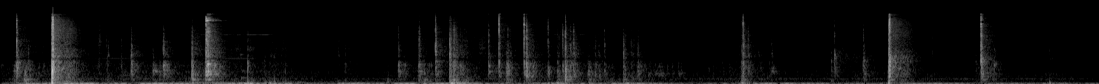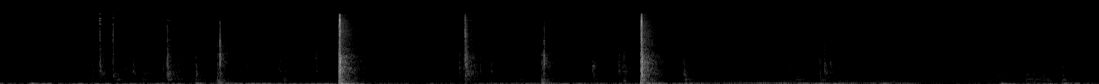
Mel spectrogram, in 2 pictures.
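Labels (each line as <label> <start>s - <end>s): A metal door latch on a wooden door closes loudly. 0.0s - 1.3s
A metal door latch on a wooden door is being opened. 1.5s - 2.8s
A door closes softly. 3.9s - 4.9s
A metal door latch on a wooden door is being closed. 5.0s - 6.1s
Footsteps on a creaky wooden floor. 6.1s - 6.8s
A metal door latch on a wooden door is being opened. 7.2s - 7.9s
A metal door latch on a wooden door closes loudly. 8.6s - 9.3s
A metal door latch on a wooden door is being opened. 9.8s - 10.0s
A metal door latch on a wooden door is being opened. 11.9s - 13.3s
A metal door latch on a wooden door closes loudly. 14.3s - 14.5s
A metal door latch on a wooden door is being opened. 15.6s - 16.6s
A metal door latch on a wooden door closes loudly. 17.4s - 17.5s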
